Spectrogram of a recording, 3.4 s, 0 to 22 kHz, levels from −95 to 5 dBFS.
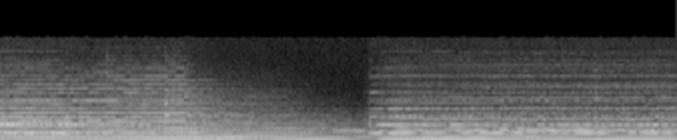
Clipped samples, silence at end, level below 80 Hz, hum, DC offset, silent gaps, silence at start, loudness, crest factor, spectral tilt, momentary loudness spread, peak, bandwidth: under 0.1%; 0 s; -44 dBFS; none; under 0.1%; none; 0 s; -22 LUFS; 12 dB; -5 dB/octave; 7 LU; -8 dBFS; 13.5 kHz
